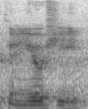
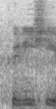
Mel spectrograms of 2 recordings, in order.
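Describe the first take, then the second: First: It is said with the Japanese pronunciation. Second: It is said with the Okinawan pronunciation.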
